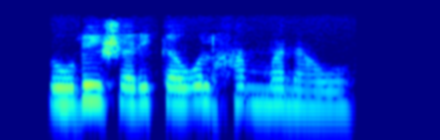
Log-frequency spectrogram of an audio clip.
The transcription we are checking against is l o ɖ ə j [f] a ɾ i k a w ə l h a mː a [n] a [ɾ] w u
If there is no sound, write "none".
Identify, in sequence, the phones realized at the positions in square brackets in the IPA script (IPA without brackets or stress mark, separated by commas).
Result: ʃ, n, none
